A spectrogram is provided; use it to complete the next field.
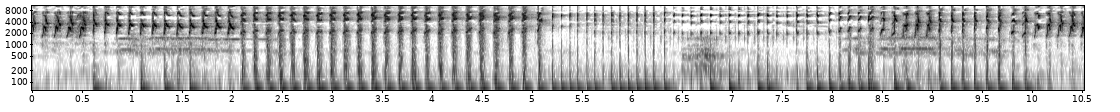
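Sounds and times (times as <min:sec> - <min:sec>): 
lovebird chattering: 0:00.0 - 0:10.5.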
